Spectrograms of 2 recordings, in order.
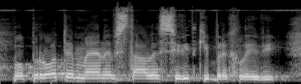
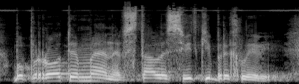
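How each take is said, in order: Both takes have the same delivery.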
